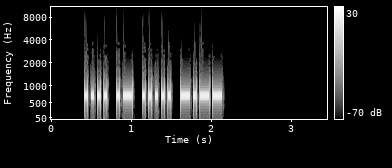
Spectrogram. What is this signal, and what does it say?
Morse code, heard as a keyed tone, about 30 wpm, 700 Hz. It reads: HA5Y
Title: DXCC-100 Call Signs - 4 Characters - Repeated 3x - 30wpm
